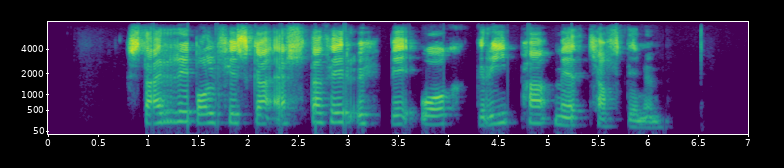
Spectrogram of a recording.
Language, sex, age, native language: Icelandic, female, 60-69, Icelandic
